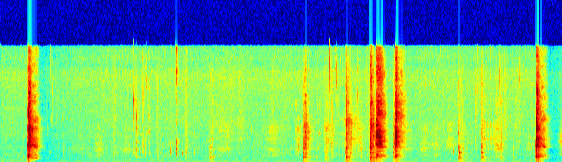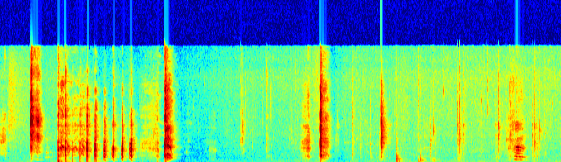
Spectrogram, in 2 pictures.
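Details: A young child who is acting sick gives several short, sharp coughs amid kitchen clatter of dishes and cutlery.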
